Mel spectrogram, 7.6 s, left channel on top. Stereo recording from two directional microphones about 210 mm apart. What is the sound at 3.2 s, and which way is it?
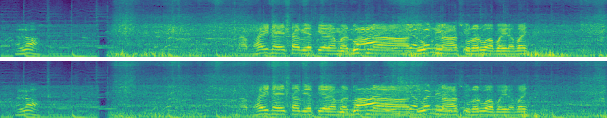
Speech, 15° left (ahead or behind).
